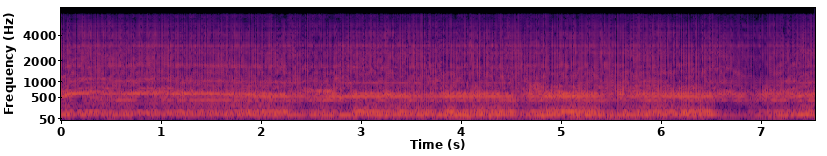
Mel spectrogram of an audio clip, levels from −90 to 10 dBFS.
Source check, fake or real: fake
